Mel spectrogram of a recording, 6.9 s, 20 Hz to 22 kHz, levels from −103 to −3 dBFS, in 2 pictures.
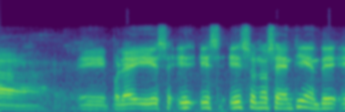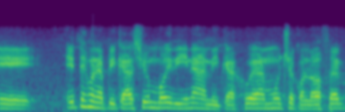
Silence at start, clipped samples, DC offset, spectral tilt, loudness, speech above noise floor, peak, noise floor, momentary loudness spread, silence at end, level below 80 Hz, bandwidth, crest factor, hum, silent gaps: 0 s; under 0.1%; under 0.1%; -4.5 dB/octave; -22 LUFS; 21 dB; -6 dBFS; -43 dBFS; 7 LU; 0 s; -64 dBFS; 9 kHz; 16 dB; none; none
